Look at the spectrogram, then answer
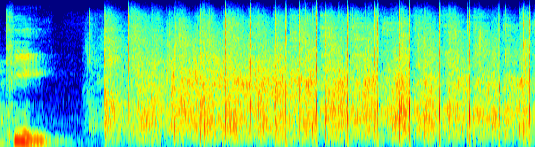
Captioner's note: audience clapping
